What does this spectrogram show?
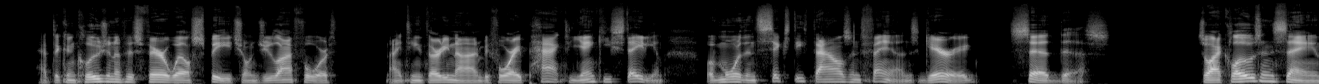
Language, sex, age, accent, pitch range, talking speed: English, male, 30-49, American, 90-115 Hz, 130 wpm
